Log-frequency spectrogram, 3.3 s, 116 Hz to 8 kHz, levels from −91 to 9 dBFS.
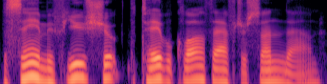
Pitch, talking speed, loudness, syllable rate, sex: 125 Hz, 185 wpm, -19 LUFS, 4.0 syllables/s, male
